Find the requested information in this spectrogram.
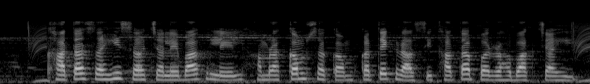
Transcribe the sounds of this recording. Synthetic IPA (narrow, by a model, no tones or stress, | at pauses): kʰat̪asəɦisə̃t͡ʃəlebaklelhəmɾakəmsəkəmkət̪ekɾasikʰat̪apəɾːəɦbakt͡ʃaɦi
